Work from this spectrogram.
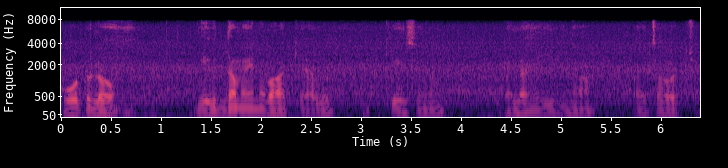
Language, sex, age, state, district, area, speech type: Telugu, male, 18-30, Telangana, Kamareddy, urban, spontaneous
